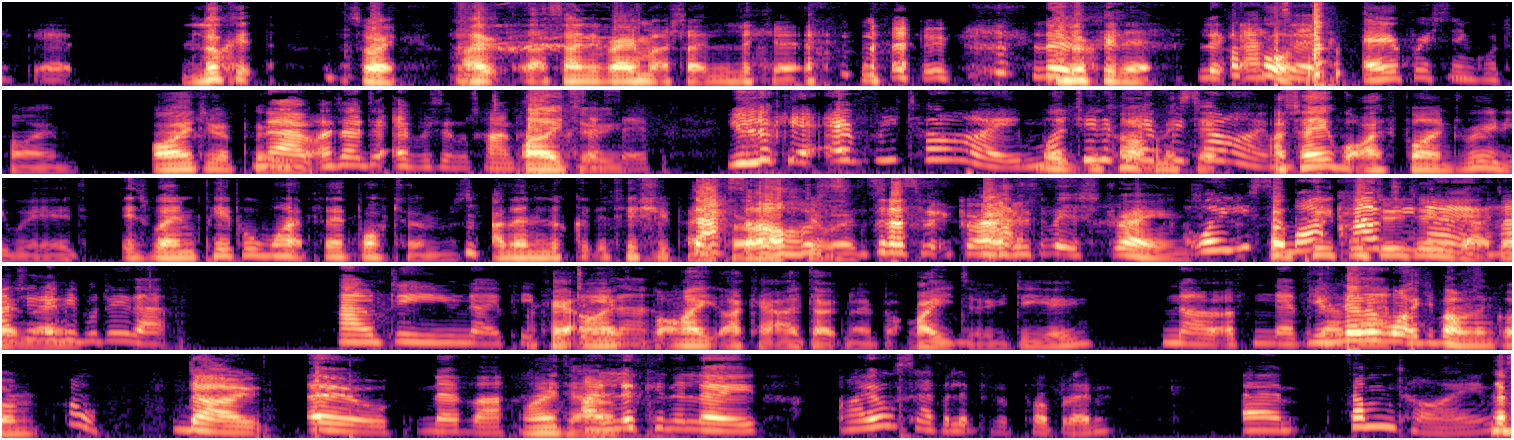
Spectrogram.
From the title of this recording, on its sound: in my car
